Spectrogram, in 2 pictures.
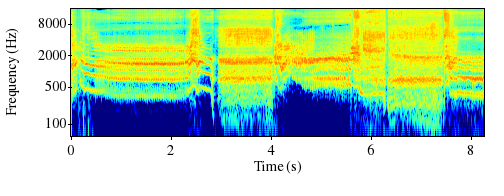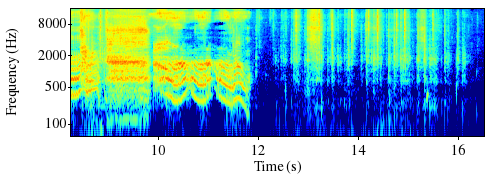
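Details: A Pomeranian on a rampage produces long, loud, strained snarls and whining growls with wobbling pitch for about twelve seconds, then falls to soft rapid clicking and scuffling.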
